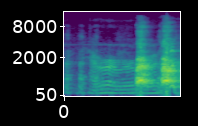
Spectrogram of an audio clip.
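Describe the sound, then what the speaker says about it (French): Rocky, the Leblancs' dog, gives a short whining yelp and then two loud, sharp barks in quick succession, close by. "même pas Rocky, le chien des Leblancs"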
